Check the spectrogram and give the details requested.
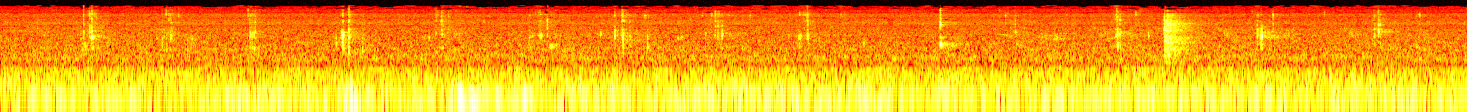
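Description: Close-miked chewing of a mouthful of curry instant noodles: small wet mouth clicks and smacks, a few a second and irregular, over a steady low hum.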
